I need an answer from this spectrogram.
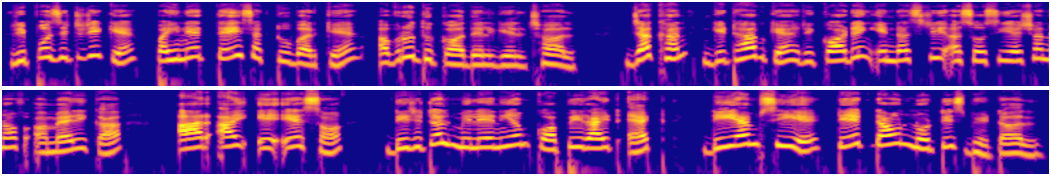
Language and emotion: Maithili, neutral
